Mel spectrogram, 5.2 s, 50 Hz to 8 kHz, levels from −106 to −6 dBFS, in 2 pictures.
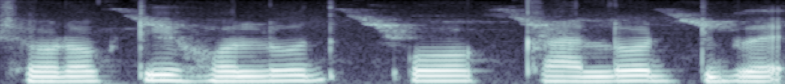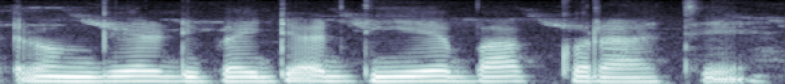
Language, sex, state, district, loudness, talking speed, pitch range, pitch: Bengali, female, Assam, Hailakandi, -13 LUFS, 140 wpm, 165-175 Hz, 170 Hz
